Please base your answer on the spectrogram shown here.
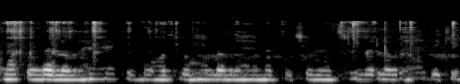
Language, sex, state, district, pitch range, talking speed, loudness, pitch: Hindi, female, Bihar, Araria, 215-235 Hz, 245 wpm, -20 LUFS, 225 Hz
